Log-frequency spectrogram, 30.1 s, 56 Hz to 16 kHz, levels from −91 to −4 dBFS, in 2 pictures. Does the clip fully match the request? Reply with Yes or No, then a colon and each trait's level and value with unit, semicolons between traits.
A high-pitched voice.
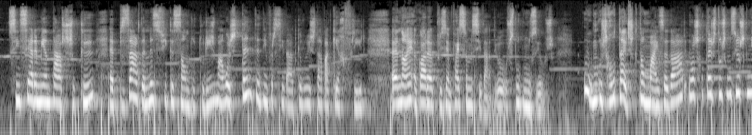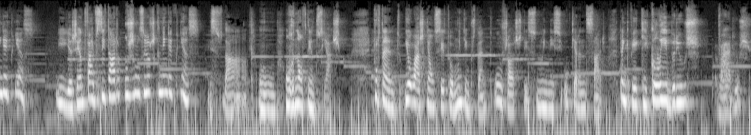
Yes: high, 215 Hz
